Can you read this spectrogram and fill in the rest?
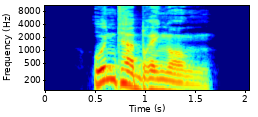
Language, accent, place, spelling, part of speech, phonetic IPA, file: German, Germany, Berlin, Unterbringung, noun, [ˈʊntɐˌbʁɪŋʊŋ], De-Unterbringung.ogg
- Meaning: accommodation, housing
